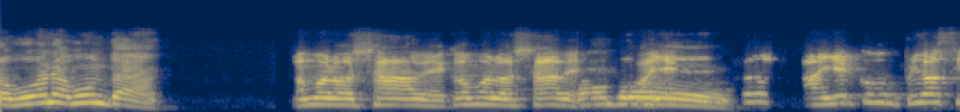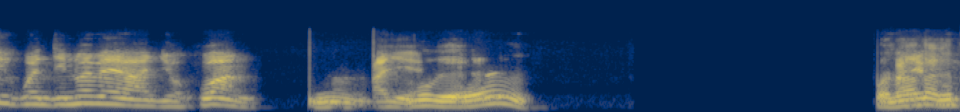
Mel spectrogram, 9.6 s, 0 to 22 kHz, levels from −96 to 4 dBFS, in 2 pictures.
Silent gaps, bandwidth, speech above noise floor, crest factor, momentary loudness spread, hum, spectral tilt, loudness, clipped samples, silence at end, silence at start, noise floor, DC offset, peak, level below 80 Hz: 8.00-9.16 s; 7.8 kHz; 62 dB; 20 dB; 11 LU; none; -4.5 dB/octave; -18 LUFS; under 0.1%; 0 s; 0 s; -80 dBFS; under 0.1%; 0 dBFS; under -90 dBFS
